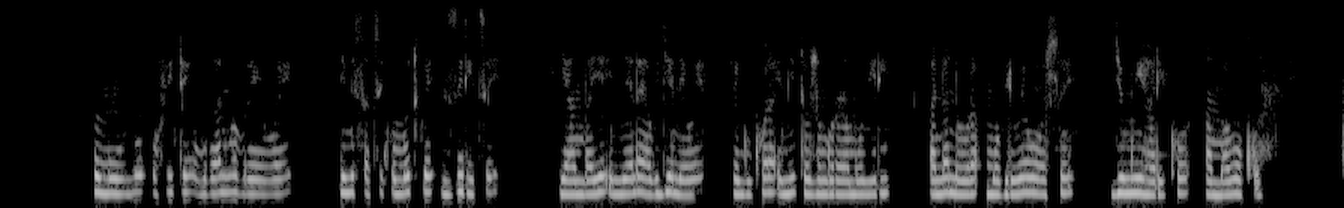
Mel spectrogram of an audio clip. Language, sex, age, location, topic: Kinyarwanda, female, 18-24, Huye, health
